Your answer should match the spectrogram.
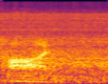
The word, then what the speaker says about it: time: But if we go ahead and if we put silent E there, that means now time, okay? What time is it, all right? Not Timmy. Again, silent E. Don't say it, but now you have the long I sound.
